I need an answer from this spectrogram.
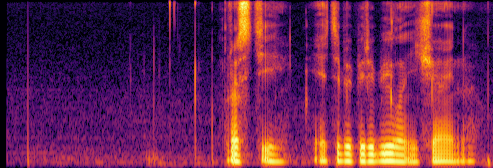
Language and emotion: Russian, sad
